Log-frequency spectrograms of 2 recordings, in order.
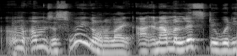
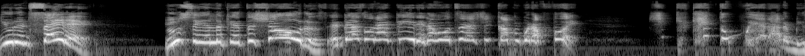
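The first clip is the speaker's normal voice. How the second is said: crying complaint; 6 dB louder than usual. Retold or imitated. Tearful complaint to instructor.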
